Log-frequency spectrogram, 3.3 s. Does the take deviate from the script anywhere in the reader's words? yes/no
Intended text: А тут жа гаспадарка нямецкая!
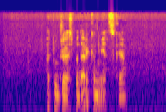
no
